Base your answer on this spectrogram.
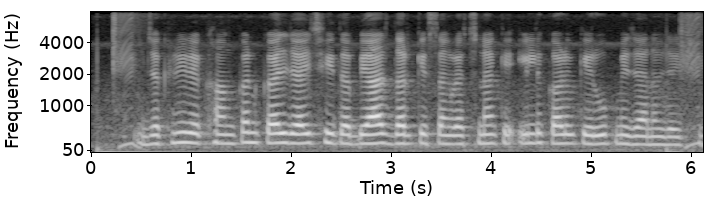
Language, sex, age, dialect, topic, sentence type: Magahi, female, 25-30, Western, banking, statement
